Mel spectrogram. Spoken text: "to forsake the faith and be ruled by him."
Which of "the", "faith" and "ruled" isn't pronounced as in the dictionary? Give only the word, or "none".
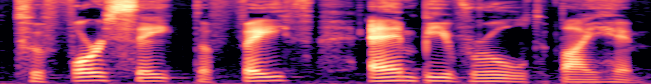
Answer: none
